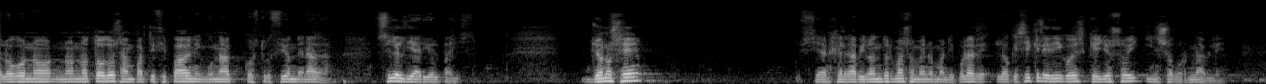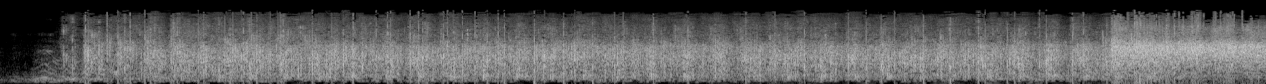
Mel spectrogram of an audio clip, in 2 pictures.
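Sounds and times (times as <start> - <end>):
speech: 0.0 - 4.8, 5.8 - 6.6, 8.0 - 12.4
large audience applause: 13.2 - 25.3.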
